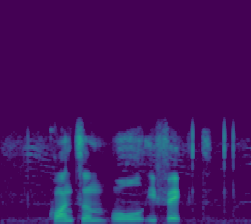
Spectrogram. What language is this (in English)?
English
